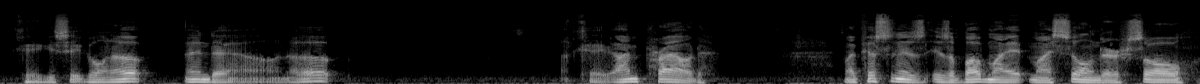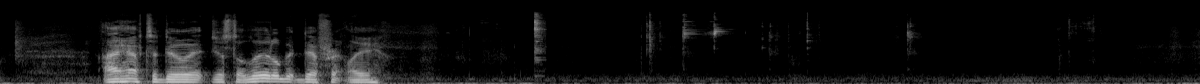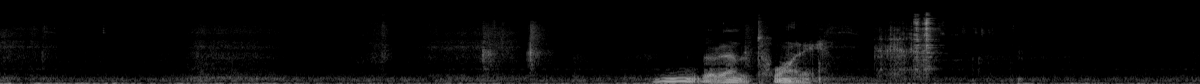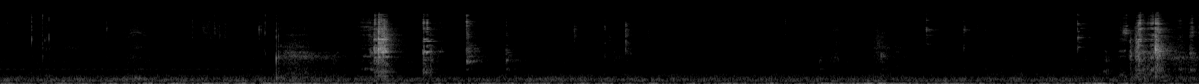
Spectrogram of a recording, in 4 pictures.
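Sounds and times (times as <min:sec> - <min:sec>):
metallic clicks of tools and parts: 0:18.4 - 0:21.3.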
